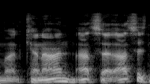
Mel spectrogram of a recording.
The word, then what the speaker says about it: Kanan: Here he does tell um Kanan Kanan or whatever you pronounce his name, man. Kanan.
